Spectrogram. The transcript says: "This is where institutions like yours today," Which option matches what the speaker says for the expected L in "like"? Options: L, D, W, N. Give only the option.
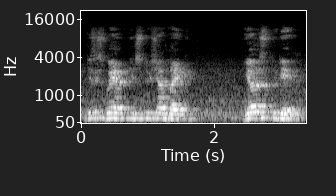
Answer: L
